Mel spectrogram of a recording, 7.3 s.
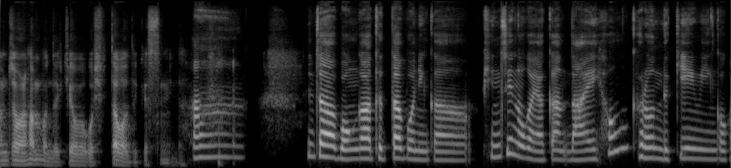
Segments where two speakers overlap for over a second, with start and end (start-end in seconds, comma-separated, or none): none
